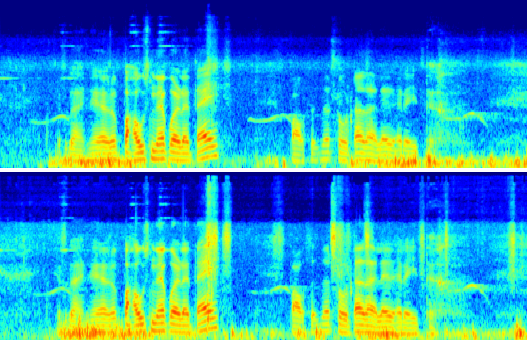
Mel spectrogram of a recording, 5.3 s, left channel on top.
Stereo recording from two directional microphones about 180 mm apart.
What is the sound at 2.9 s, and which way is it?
Speech, 15° right (ahead or behind).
